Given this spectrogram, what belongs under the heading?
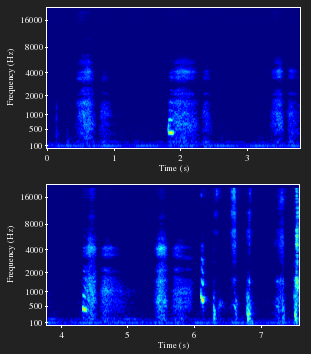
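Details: Stifled sneezing fit that began as a pollen allergy: about ten breathy, gasping inhalations and short muffled sneeze bursts in quick succession.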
